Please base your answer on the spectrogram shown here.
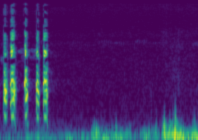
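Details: Chukar partridge giving a quick burst of four loud, harsh clucks, followed by low background rumble and scattered faint noises.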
